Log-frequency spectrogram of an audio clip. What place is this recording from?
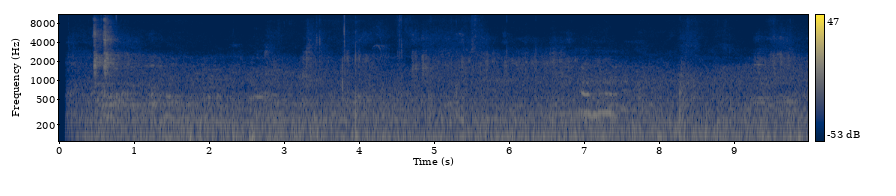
park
